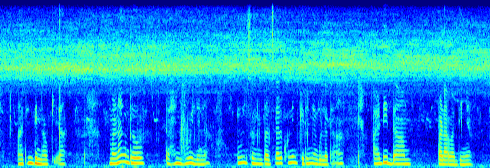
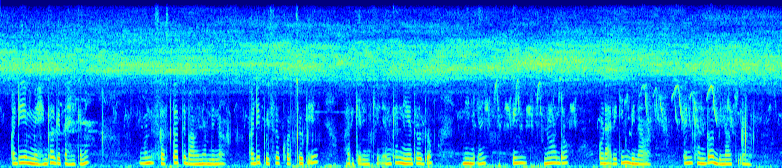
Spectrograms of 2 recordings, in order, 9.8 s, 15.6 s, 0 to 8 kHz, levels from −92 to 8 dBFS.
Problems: constant background noise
